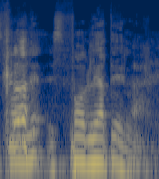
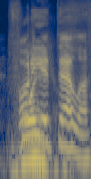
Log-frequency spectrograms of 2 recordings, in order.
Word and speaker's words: sfogliatella: Sfogliatelle. Did I say it right? Close by. It's Sfogliatella. Sfogliatella.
